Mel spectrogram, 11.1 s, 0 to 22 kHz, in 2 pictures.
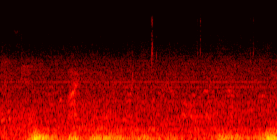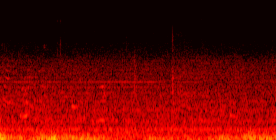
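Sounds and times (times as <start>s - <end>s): faint voices: 0.0s - 11.0s
wind rumbling on microphone: 0.5s - 7.8s, 8.5s - 11.0s.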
